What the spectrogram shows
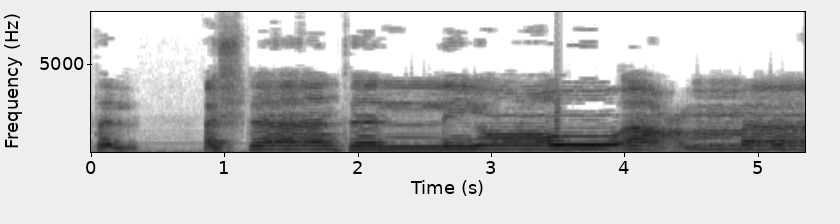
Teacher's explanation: تنوین کے بعد حروف یرملون میں سے لام ہے، تو یہاں پہ ادغام کریں گے تل، ٹھیک ہے، لیکن غنہ کے ساتھ نہیں، بلا غنہ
